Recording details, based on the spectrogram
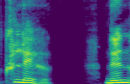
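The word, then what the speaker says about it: Claire: 서작가님, 오늘 영상의 주인공 클레르 프랑스 발음으로는 클레흐는 어떻게 알게 되셨나요?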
